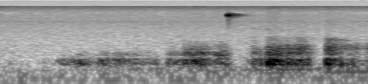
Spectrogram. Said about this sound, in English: Don't know if you heard that. That's my stomach. I shouldn't be this hungry.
